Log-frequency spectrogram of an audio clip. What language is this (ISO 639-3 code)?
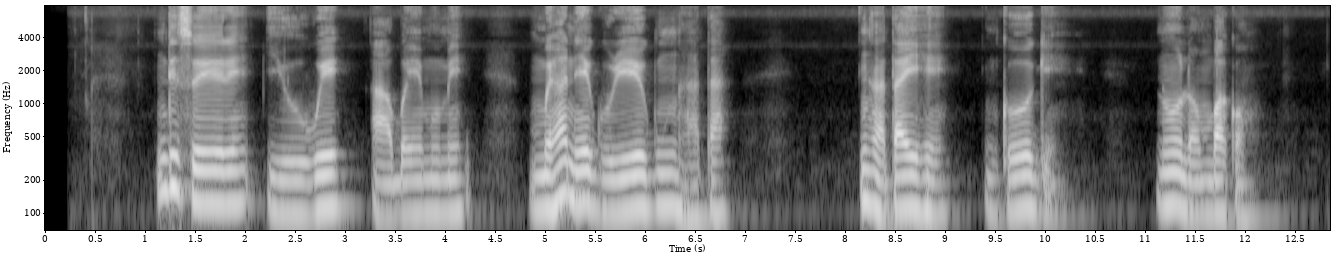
ibo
